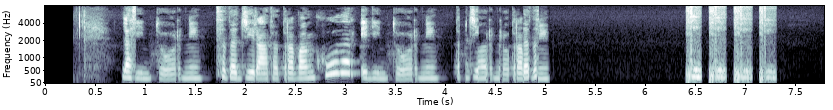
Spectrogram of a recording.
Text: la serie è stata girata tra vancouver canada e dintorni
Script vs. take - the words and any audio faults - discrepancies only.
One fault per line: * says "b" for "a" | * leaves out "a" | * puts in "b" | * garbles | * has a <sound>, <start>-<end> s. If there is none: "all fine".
* says "dintorni" for "serie"
* leaves out "canada"
* garbles
* has a laugh, 6.4-7.3 s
